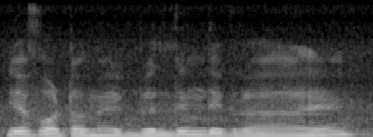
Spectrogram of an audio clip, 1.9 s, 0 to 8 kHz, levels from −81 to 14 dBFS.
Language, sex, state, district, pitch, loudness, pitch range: Hindi, male, Arunachal Pradesh, Papum Pare, 155 Hz, -13 LUFS, 140-185 Hz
